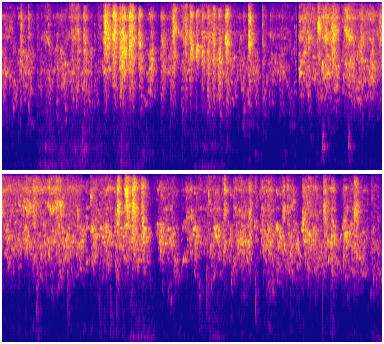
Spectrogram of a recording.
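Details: A father budgerigar feeds his five chicks, which give a dense, raspy, hissing chatter of begging calls.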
